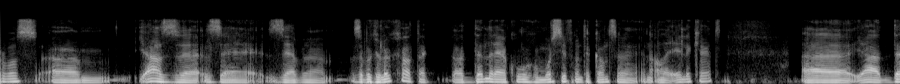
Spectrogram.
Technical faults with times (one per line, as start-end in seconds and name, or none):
0.00-9.01 Opus voice compression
